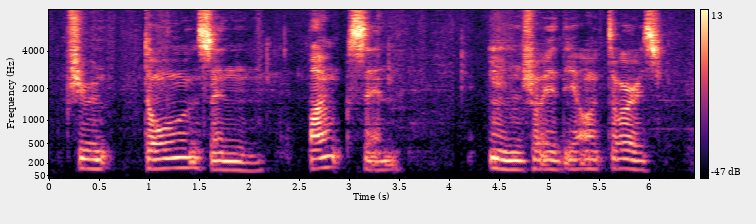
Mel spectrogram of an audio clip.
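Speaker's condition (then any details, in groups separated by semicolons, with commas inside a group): Cerebral spinal ataxia; present from birth, recessive disorder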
